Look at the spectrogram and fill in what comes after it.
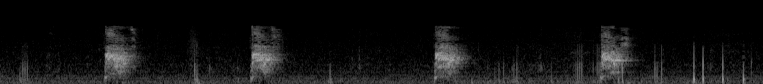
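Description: A small dog barking: four single short barks, one every one and a half to two seconds.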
